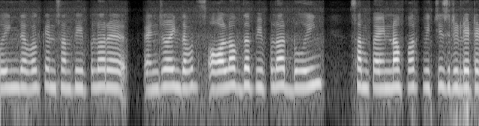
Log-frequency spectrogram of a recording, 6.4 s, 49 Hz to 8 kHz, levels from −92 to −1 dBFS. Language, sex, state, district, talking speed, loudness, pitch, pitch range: English, female, Chandigarh, Chandigarh, 215 wpm, -18 LUFS, 235 Hz, 230-240 Hz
